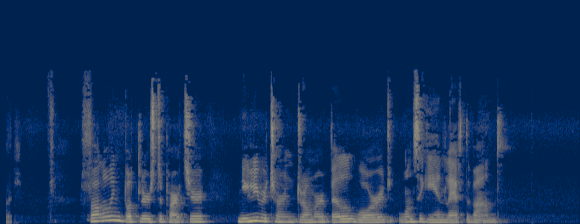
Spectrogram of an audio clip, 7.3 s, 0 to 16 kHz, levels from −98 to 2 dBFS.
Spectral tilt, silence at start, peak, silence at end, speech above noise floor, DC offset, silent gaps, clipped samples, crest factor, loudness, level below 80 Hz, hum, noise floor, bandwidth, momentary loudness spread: -4 dB/octave; 0.1 s; -20 dBFS; 0.95 s; 42 dB; under 0.1%; none; under 0.1%; 18 dB; -37 LUFS; -86 dBFS; none; -78 dBFS; 11 kHz; 10 LU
